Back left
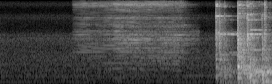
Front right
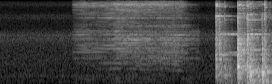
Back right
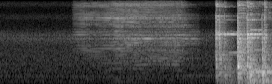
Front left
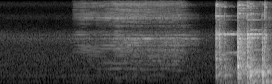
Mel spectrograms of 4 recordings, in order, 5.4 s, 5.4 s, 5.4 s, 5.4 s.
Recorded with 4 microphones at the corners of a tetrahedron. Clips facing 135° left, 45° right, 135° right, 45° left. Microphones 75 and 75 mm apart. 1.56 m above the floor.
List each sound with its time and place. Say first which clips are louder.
1.4 s sawing: front right 1 dB, front left 1 dB; 35° left, 0.9 m
4.3 s breaking glass: front right 7 dB, even; 30° right, 1.4 m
